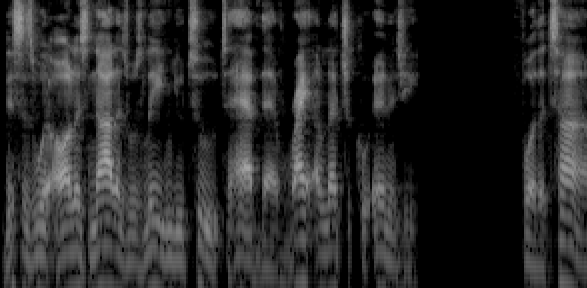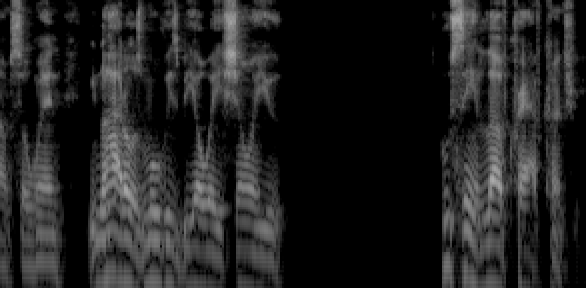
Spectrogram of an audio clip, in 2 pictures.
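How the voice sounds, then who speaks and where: A man's voice: low voice, moderate pace. An American man giving a casual spiritual monologue as a livestream host, in slangy, profane, conversational speech.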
